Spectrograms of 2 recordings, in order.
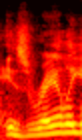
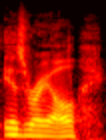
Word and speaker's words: Israel: briefed in Israel by Israeli intelligence and sent back to make the case for Trump. By the way, Mehdi, it's not pronounced Israel, it's pronounced Israel.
